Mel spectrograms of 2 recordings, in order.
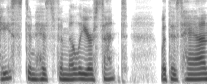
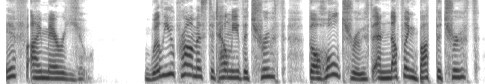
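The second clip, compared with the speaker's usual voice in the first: stern courtroom oath, higher and louder; like Judge Judy; 4 semitones higher, 5 dB louder than usual. A narrator's reading. Heroine to Sebastian, mock courtroom judge voice. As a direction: swear him in like a TV judge. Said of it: "sounding like Judge Judy".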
